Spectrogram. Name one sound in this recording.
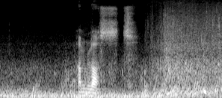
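A swimmer breaks through the water's surface with a splash.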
